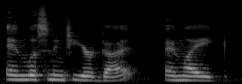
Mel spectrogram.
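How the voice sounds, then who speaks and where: A woman's voice: medium pitch, fairly even intonation, moderate pace, darkish tone. Easygoing woman in her thirties. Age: 30s. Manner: easygoing, reflective, laughs often. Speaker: podcast guest. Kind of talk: casual chat.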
